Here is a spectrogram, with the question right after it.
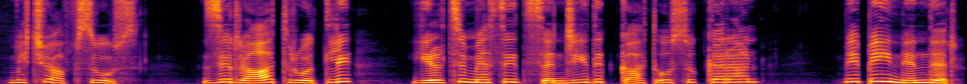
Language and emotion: Kashmiri, sad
